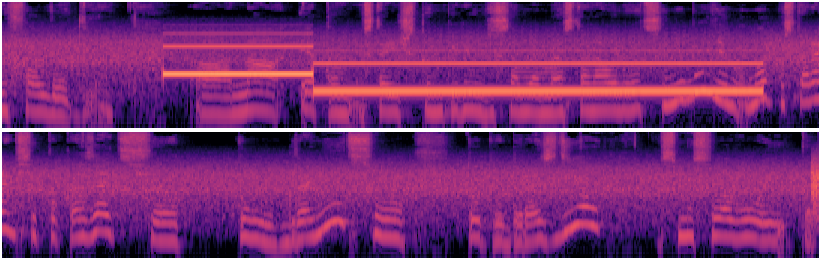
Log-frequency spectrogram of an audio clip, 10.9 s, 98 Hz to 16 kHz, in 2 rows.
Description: Two-tone page, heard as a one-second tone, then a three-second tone, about 880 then 450 Hz, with a squelch burst at the end.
